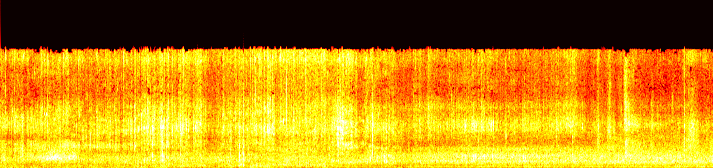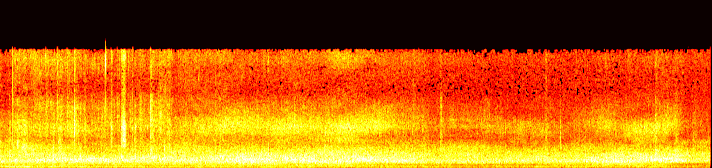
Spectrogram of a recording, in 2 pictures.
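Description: Longboard wheels rolling on a concrete walkway, a steady rolling rumble with a few sharp clicks in the first half.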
